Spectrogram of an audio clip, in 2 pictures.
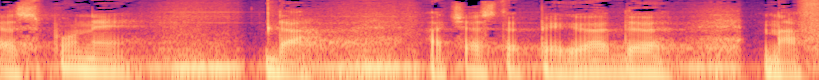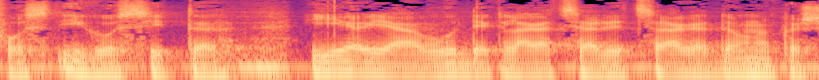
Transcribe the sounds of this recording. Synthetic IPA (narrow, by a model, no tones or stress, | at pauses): aspune̞ | d̪aa̰t͡ʃast̪əpe̞̰ɾioad̪ənafo̞st̪iɡo̞sit̪əje̞rʲjaːvut̪̚d̪e̞klaɾat̪siad̪e̞t̪saɾəd̪o̞mnulpɾeʃ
